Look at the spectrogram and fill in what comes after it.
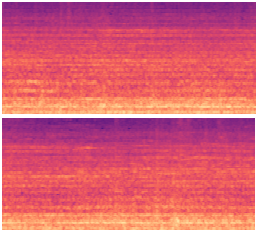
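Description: A train running by: a steady hum over continuous rolling noise, holding an even level throughout.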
